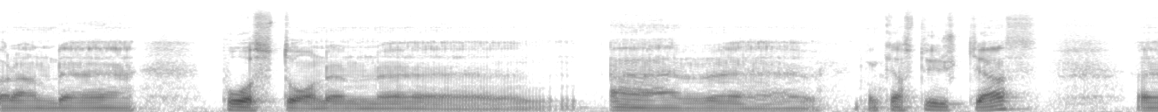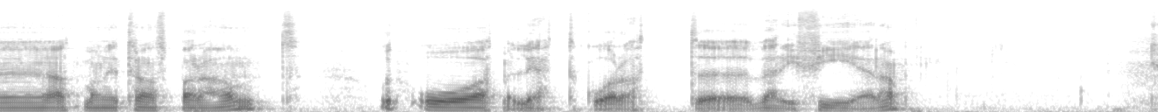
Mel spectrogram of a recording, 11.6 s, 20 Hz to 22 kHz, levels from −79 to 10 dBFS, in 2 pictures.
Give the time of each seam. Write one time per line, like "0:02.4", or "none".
0:04.2
0:07.8
0:08.3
